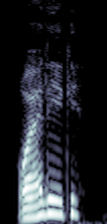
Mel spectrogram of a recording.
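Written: rørlagte

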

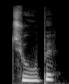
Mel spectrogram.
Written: tubes

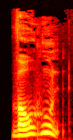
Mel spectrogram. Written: VOVHUNDENES

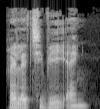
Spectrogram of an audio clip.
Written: relativering

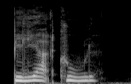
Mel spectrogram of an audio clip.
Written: billardkugle

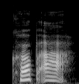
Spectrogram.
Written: kopar

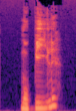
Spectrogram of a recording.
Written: mobile

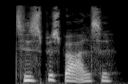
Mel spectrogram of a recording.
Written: tidsbesparelse

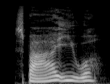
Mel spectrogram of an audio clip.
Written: spareiver

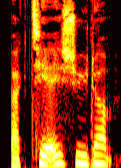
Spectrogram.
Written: bakteriesygdom

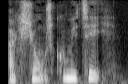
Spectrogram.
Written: aktionskomité

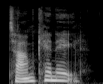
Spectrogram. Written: tarmkanal

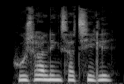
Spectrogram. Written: HUSHOLDNINGSARTIKLER

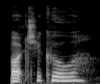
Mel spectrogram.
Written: bolsjekoger

